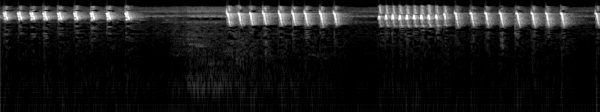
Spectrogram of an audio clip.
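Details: Kolibri ninja (Van Hasselt's sunbird) singing a lure song meant to spur caged songbirds: bursts of high, sharp chirped notes separated by short gaps, the last phrase opening with a quick buzzy trill.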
